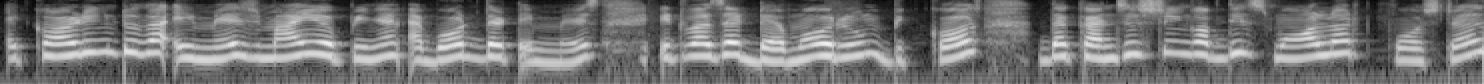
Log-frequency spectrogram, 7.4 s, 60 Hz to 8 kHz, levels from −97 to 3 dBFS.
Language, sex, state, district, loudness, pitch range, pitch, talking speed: English, female, Maharashtra, Gondia, -17 LUFS, 270-335 Hz, 300 Hz, 175 wpm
